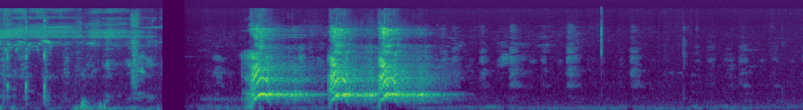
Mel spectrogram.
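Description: A dog barking three times in quick succession, about two and a half seconds in.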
